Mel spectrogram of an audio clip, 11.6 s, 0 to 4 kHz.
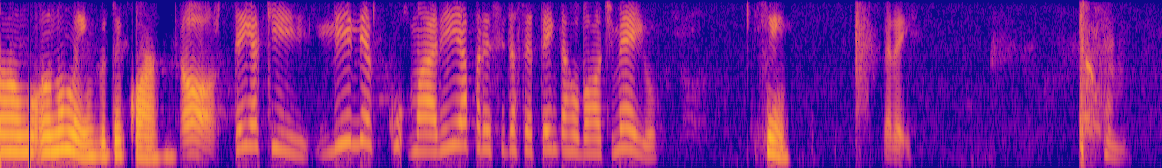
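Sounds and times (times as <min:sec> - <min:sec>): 
speech: 0:00.0 - 0:06.7, 0:07.6 - 0:08.0, 0:08.8 - 0:09.2, 0:10.8 - 0:11.3
dry cough: 0:10.8 - 0:11.2.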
